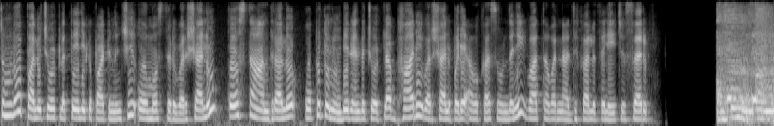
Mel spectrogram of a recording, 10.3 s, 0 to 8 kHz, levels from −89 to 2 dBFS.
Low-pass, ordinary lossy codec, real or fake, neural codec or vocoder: 7.2 kHz; none; fake; autoencoder, 48 kHz, 32 numbers a frame, DAC-VAE, trained on Japanese speech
